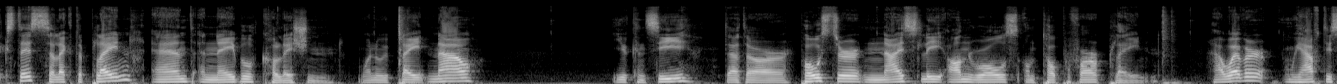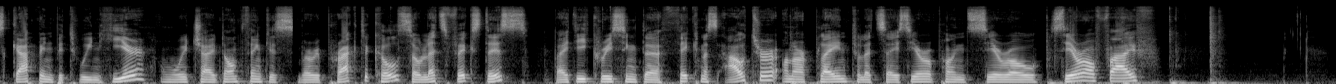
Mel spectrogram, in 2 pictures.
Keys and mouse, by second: 0.1 click, 2.7 click, 3.9 space, 8.2-8.8 drag, 11.5 space, 12.9 click, 17.7 click, 19.4-24.5 drag, 25.0 shift+Left, 25.4 space.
